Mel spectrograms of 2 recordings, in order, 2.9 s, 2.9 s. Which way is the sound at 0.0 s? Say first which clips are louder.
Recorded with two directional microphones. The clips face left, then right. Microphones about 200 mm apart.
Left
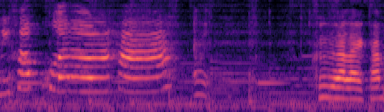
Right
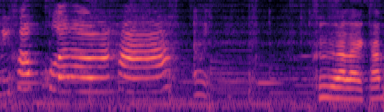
Even; 15° left (ahead or behind).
